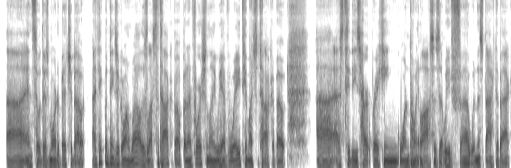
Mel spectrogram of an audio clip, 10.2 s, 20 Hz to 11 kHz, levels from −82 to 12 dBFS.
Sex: male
